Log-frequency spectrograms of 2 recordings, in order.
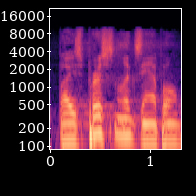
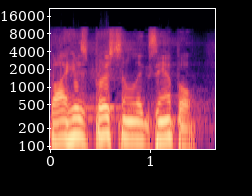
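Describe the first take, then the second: First: It is read at a fast pace. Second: It is read at a slow pace.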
